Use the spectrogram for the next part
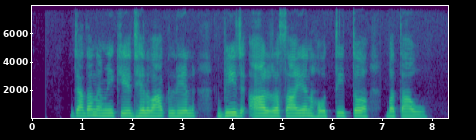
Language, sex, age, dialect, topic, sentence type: Maithili, female, 18-24, Angika, agriculture, question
